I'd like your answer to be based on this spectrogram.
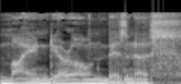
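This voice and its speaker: A man puts on a growling character voice, very deep and low. Clear music plays in the background. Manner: menacing, curt.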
